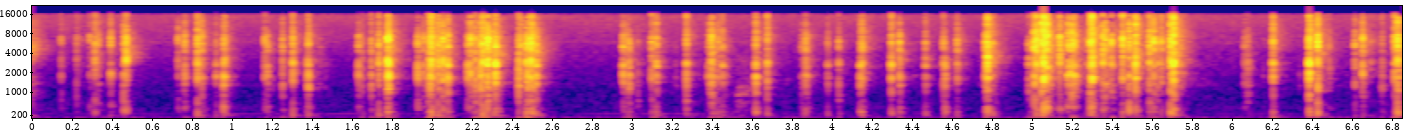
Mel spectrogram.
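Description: An herbs paperback with a glossy card cover lies open and face-down like a tent while both hands scratch and tap its cover and spine with fingernails. The result is a dense run of quick, dry, bright clicks and scratchy rasps with almost no ring, swelling and thinning in irregular bursts.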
